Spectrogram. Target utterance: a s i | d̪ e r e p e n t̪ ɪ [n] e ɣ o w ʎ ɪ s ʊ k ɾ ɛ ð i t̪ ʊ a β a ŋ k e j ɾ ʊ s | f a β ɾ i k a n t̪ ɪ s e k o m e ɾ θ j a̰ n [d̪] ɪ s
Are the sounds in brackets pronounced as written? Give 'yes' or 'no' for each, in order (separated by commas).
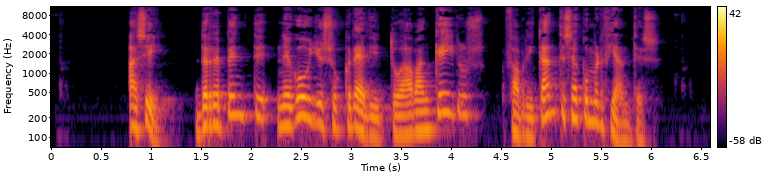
yes, no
